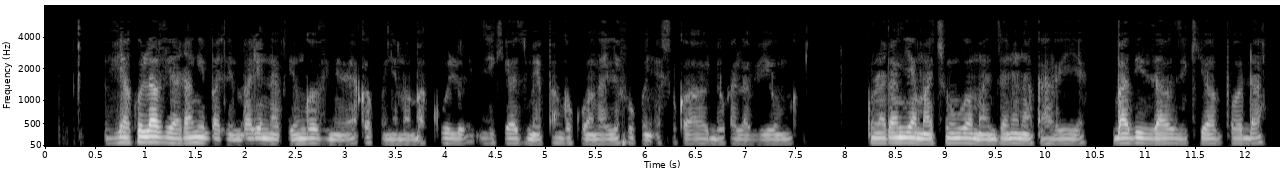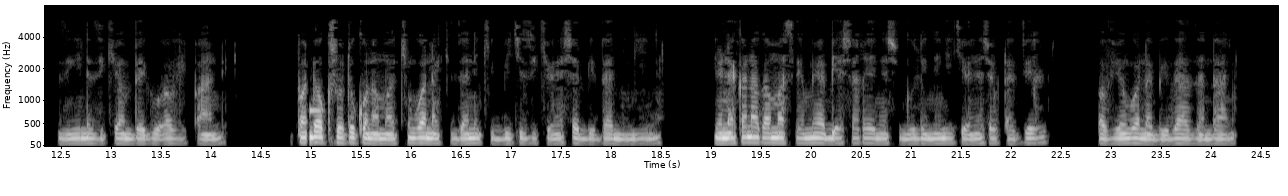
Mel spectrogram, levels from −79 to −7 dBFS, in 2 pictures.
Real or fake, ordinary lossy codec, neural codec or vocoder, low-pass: real; MP3, 24 kbps; none; 7.2 kHz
